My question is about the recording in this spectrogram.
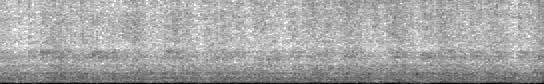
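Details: Freshly rebuilt carbureted "Deerslayer" motor with about three heat cycles, still in break-in before the carburetor and air screws are reset: a deep, even idle with a smooth, steady low rumble and no knocks or misses. Normal idle.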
